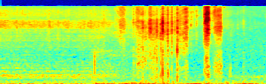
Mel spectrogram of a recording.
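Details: Only tearing, crunching and crinkling handling noises are heard, with no animal voice. A faint low hum runs underneath.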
